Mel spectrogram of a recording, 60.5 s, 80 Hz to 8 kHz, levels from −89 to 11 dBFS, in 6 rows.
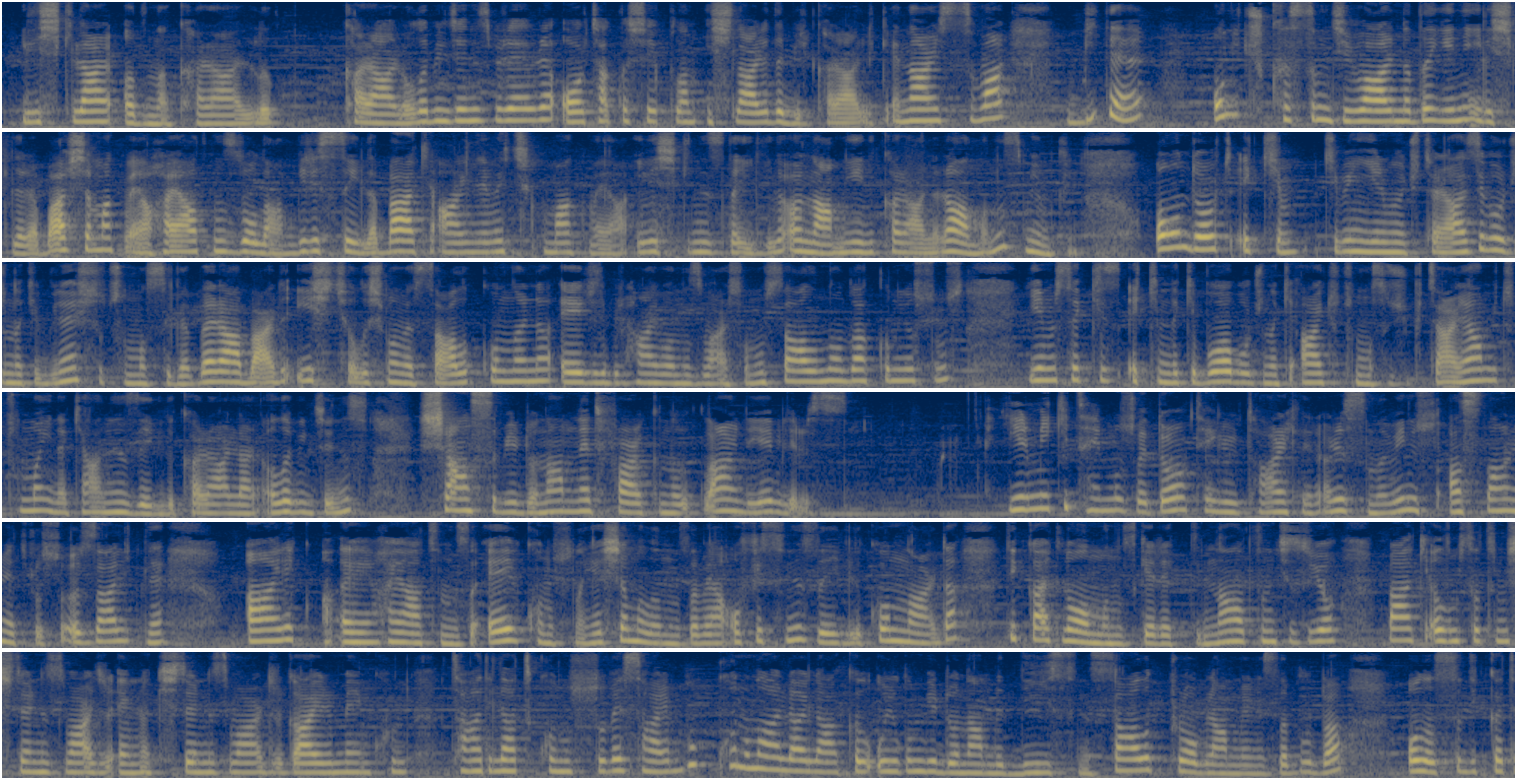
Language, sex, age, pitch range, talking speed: Turkish, female, 30-49, 215-255 Hz, 130 wpm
